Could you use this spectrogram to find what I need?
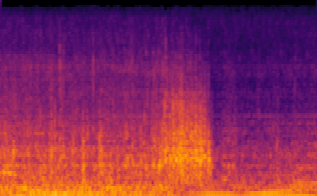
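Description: Car tyres crunch slowly over gravel.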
